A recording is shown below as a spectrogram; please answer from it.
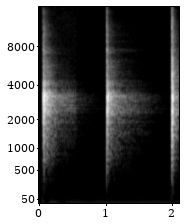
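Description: Two sharp percussive hits about a second apart, each ringing out and fading over about half a second, at the start of a TV show's intro jingle.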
